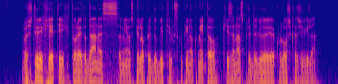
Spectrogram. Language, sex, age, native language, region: Slovenian, male, 18-29, Slovenian, Gorenjska region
